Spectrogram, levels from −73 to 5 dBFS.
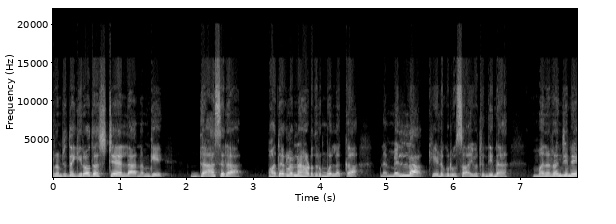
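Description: At 4.28 s a call bitrate drop begins and runs to the end. The bandwidth estimate fell, so the encoder spent fewer bits. The speech turns coarser. This fits a fall from 32 to 16 kbps, held at its lowest for about 2.1 s. It never recovers.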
